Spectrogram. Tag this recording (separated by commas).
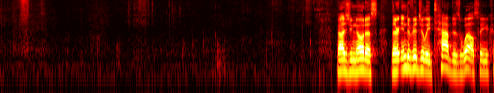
Speech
